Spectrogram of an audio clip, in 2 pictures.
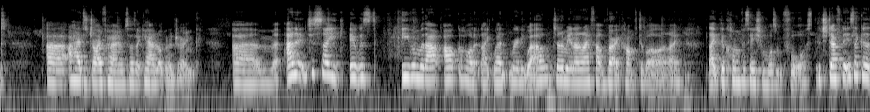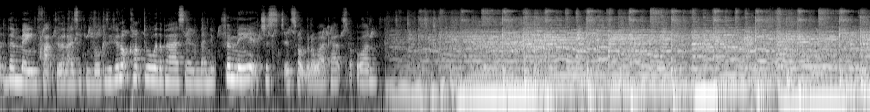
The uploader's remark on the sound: I am so sorry about the sound of the chicks in the background!!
